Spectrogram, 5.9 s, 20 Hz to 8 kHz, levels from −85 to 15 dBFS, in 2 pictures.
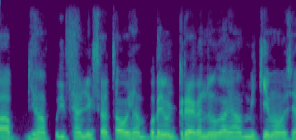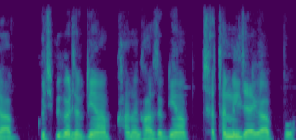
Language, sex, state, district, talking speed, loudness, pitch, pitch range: Hindi, male, Uttarakhand, Uttarkashi, 305 wpm, -17 LUFS, 130 Hz, 125-135 Hz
